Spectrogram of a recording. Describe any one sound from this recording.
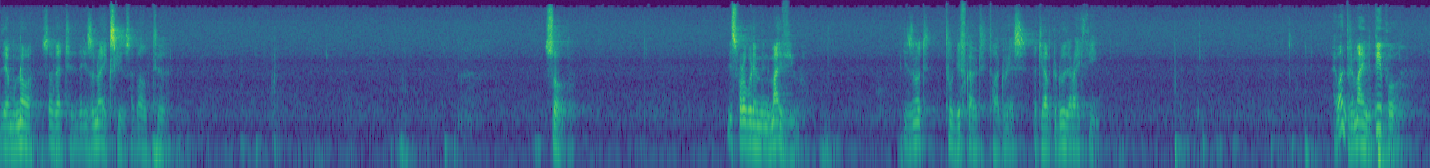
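A middle-aged man gives a speech calmly through a microphone, with long pauses.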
